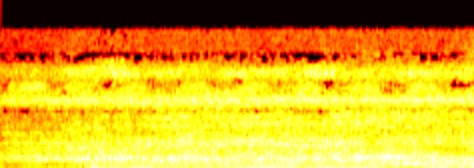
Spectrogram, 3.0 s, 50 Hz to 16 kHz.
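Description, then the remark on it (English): Forest elephants in the middle of the Congo at about 3 a.m.: a low, drawn-out tonal call rises slightly and holds steady for about two seconds, over a constant high, shimmering chorus of crickets, occasional birds and a dense background hum. “So we're listening to forest elephants at about 3 o'clock in the morning in the middle of the Congo.”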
